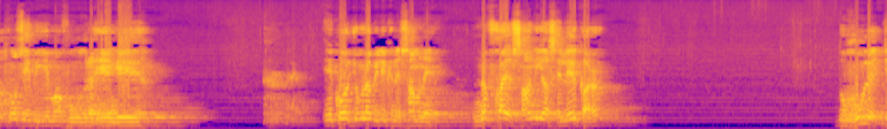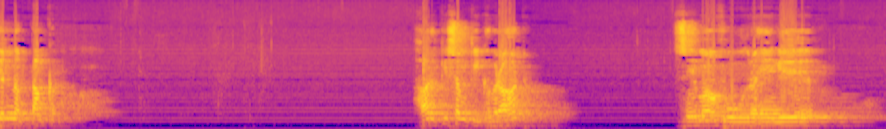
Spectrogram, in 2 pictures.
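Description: A man speaks in phrases into a microphone, with pauses between them.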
